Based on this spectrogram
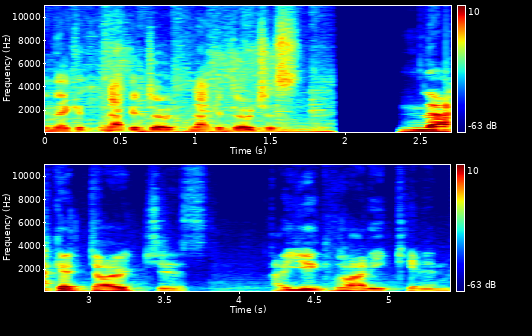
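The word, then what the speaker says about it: Nacogdoches: to go no chews i bet the g is silent i bet you even said like let's throw a g in there but let's not let's not be able to hear it so it's probably naked naka joke nakadochis are you bloody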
